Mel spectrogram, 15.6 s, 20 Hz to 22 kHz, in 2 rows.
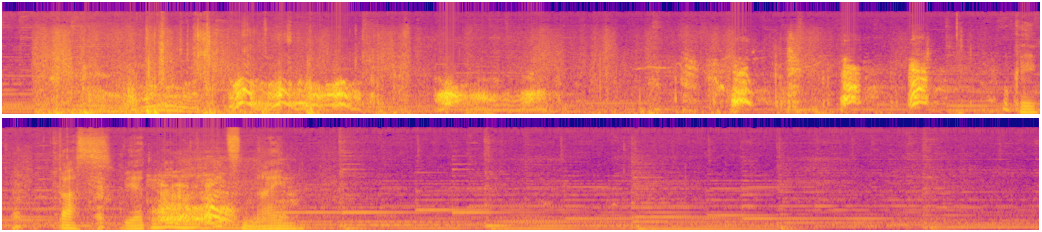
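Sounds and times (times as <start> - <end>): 
dog barking and yipping: 0.2 - 10.0
speech: 0.9 - 4.3, 7.6 - 10.1.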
